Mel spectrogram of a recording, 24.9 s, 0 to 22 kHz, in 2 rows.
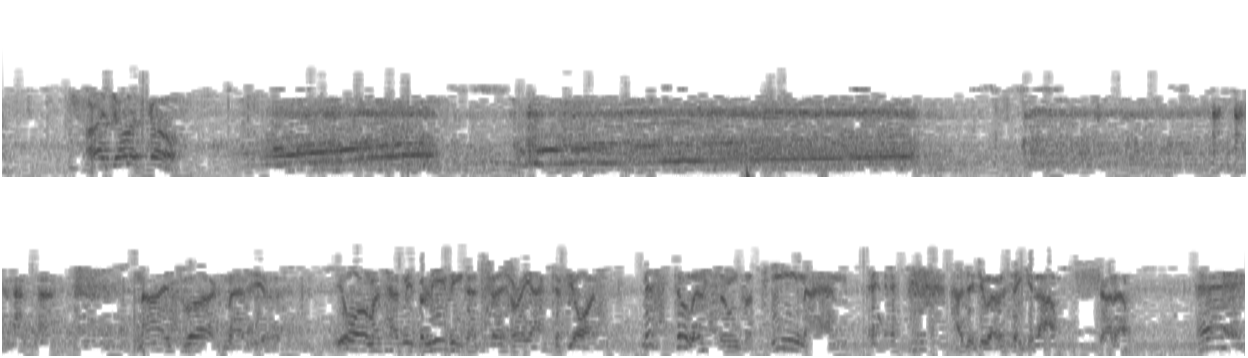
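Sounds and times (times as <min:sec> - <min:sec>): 
car engine revving and pulling away through gear shifts: 0:00.0 - 0:19.2
speech: 0:00.8 - 0:05.4, 0:16.4 - 0:24.8
laughter: 0:11.8 - 0:13.8, 0:20.9 - 0:22.4.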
